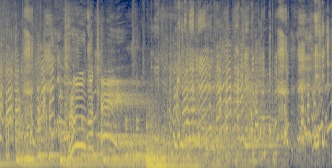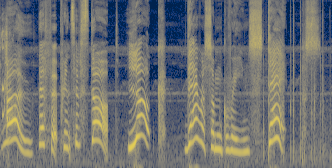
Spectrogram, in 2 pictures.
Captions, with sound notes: (ECHOING) Through the cave. Oh. The footprints have stopped. Look! There are some green steps.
